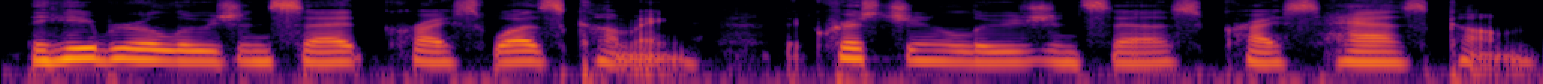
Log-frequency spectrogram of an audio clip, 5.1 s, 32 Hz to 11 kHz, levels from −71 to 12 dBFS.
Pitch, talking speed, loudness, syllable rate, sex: 160 Hz, 165 wpm, -21 LUFS, 4.6 syllables/s, female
